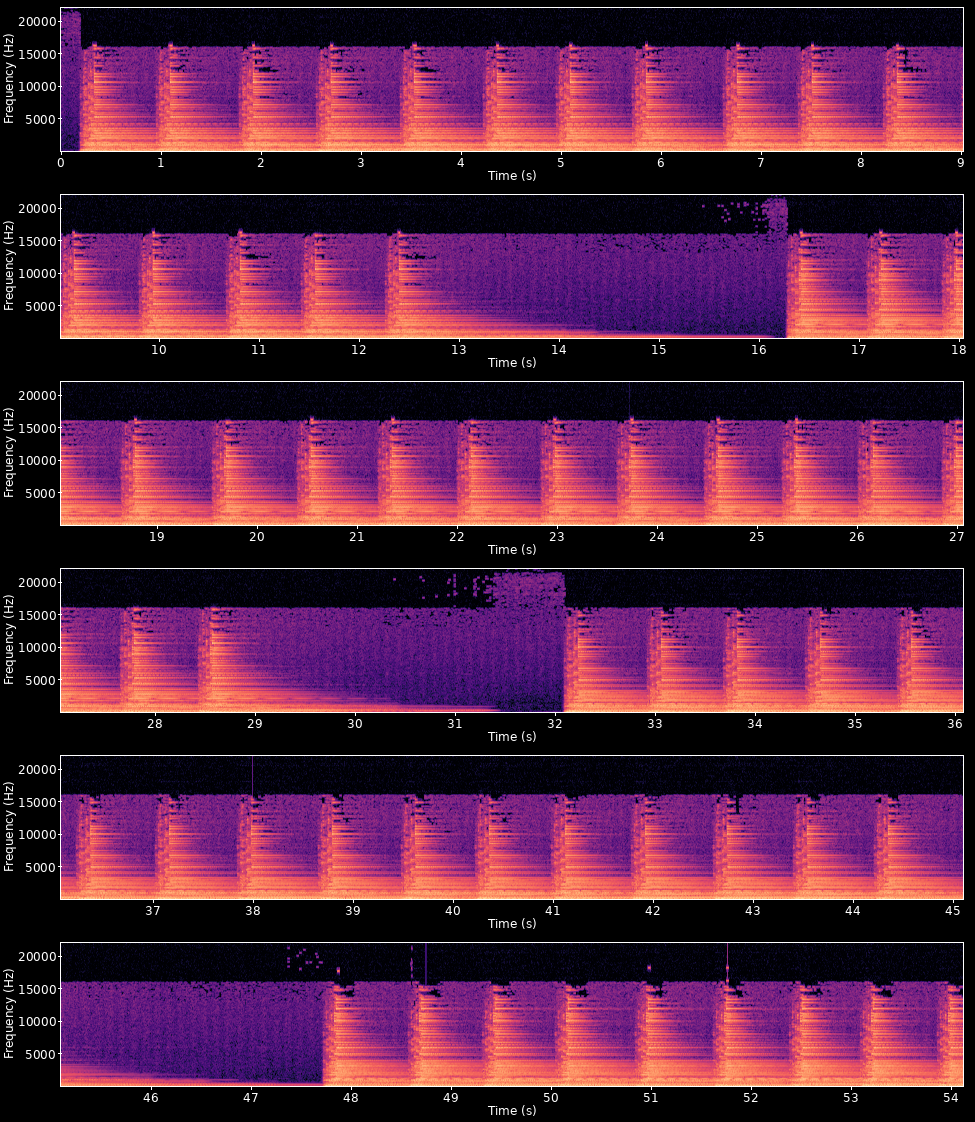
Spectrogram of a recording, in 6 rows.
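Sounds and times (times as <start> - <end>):
chord progression in F: 0.2 - 14.9, 16.3 - 31.4, 32.1 - 47.0, 47.7 - 54.1.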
